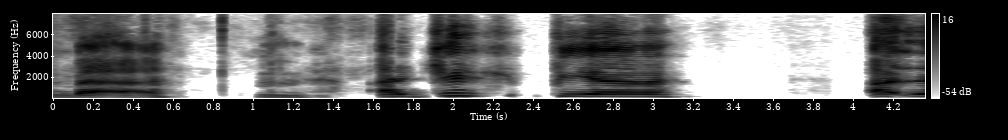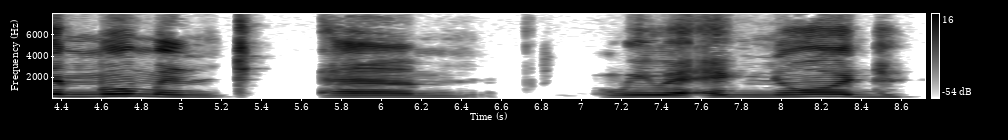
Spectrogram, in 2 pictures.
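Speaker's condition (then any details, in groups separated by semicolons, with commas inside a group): Cerebral palsy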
